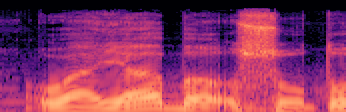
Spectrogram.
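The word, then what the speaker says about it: ويبصط: Shod dan sin sama-sama di sofir, tapi ini cara bacanya wayabsutu yang huruf shod ini dibaca dengan huruf sin. Wayabsutu bukan wayabsutu, bukan.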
